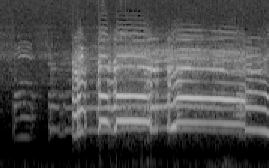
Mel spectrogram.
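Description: A rooster crows loudly, a rising strained call that swells into a long sustained cock-a-doodle-doo, played by Siri on a phone, with no one talking over it.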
